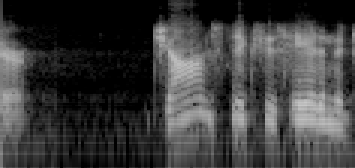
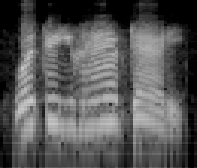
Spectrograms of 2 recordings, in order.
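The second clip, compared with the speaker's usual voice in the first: put-on curious child; 11 semitones higher than usual. Child Elise voiced.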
